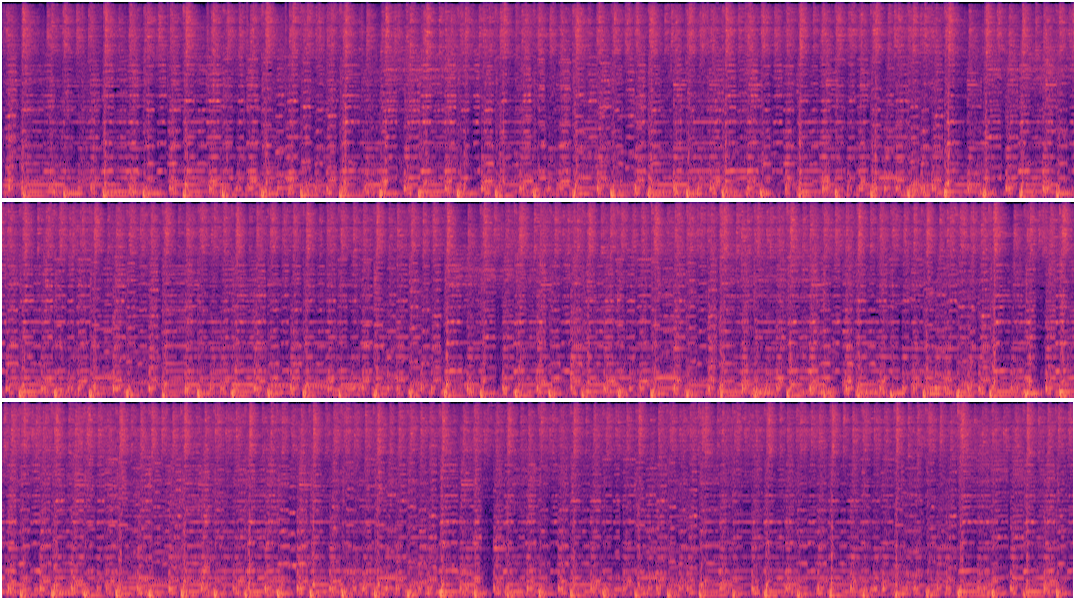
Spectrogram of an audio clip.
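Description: Live folk band playing a fast, driving traditional dance tune: large jingled tambourines beat out the rhythm over an accordion melody, with electric guitar and drum kit, continuously throughout.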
